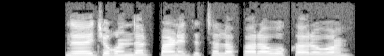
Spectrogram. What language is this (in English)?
Pashto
